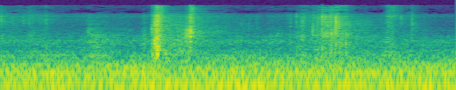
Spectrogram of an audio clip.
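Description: Quiet room tone with a steady low hum, and a few faint light clicks: two close together about three-quarters of a second in, another near the end.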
